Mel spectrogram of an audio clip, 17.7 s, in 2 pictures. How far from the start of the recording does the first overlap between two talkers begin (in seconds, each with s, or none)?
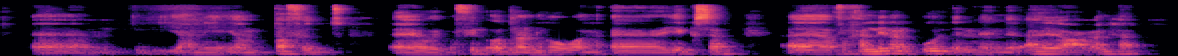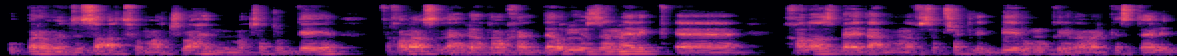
none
